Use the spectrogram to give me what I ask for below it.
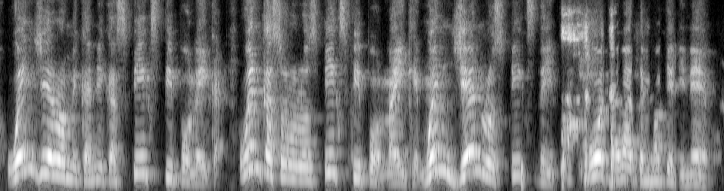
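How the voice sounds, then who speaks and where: Playful host guy, high voice that jumps all over, keeps restarting. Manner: lively, stumbling restarts, playful. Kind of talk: online talk show hosting.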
